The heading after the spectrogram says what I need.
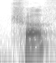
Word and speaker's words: trough: it trough? Trough. Trough rhymes with cough.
